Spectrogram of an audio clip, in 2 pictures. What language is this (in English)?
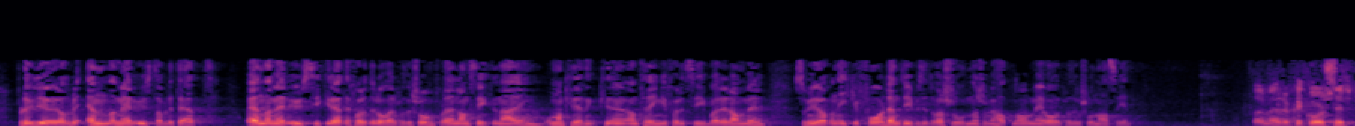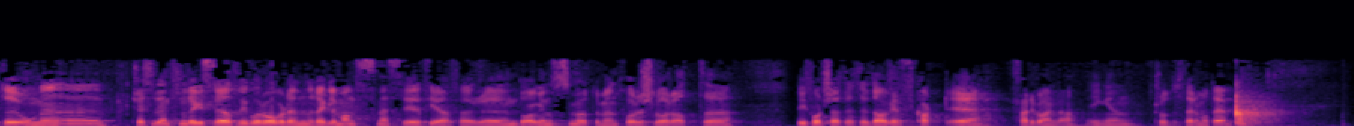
Norwegian Bokmål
